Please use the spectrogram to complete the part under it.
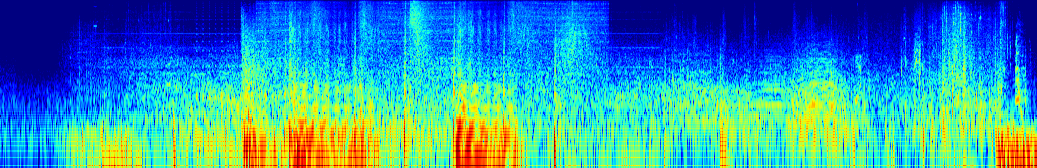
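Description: A helicopter's rotor thumps and its engine roars close by.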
